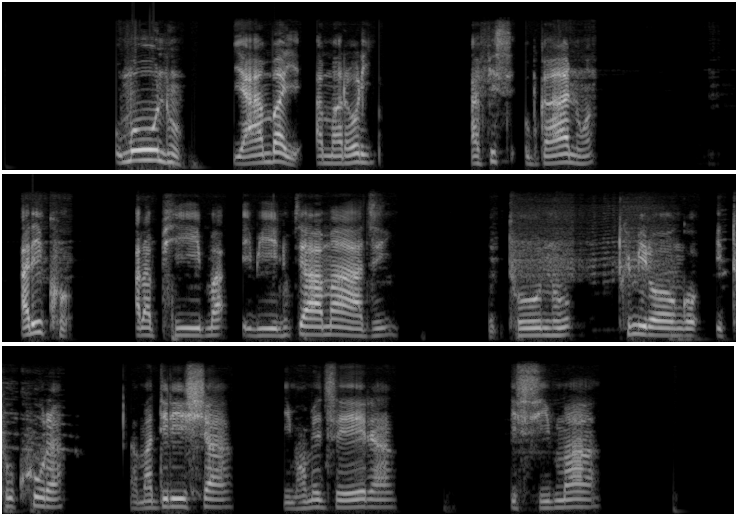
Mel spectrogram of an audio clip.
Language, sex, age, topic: Rundi, female, 25-35, education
